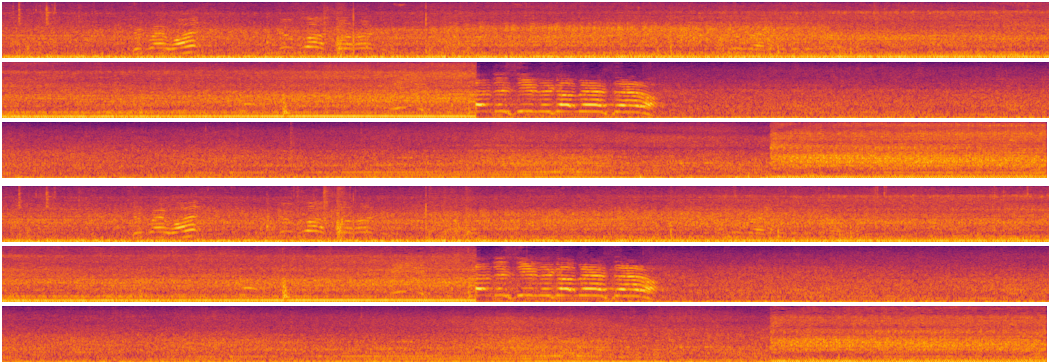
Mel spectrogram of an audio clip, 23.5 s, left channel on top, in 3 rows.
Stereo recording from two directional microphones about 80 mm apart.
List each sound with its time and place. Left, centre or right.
1.1 s speech: centre
5.6 s vehicle: centre
10.0 s vehicle: centre
11.6 s a sound: right
19.4 s vehicle: right
21.5 s vehicle: left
